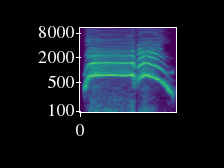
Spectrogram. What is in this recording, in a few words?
cheer, male; coast; odessa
